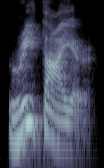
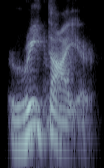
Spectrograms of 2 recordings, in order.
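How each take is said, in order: First: The stress is on the first syllable. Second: The stress is on the first syllable.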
